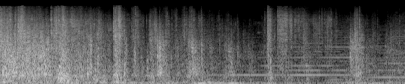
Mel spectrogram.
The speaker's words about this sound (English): It sweeps onto the stage splintering the wood with its immense weight as we tumble down among the ruined scaffolds.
